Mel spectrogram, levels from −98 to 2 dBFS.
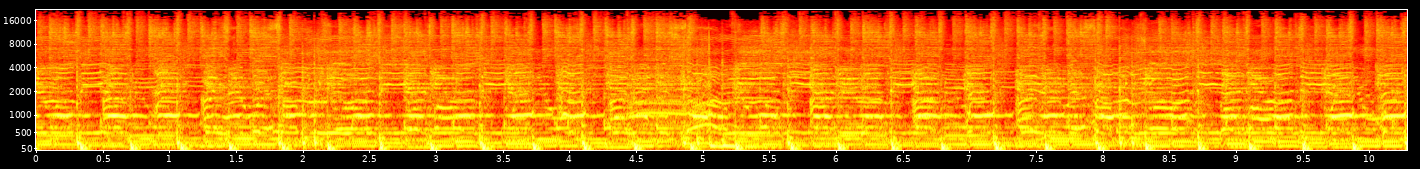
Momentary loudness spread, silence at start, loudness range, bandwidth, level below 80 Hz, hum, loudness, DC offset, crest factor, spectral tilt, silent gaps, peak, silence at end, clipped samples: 1 LU; 0 s; 0 LU; over 20 kHz; -22 dBFS; none; -13 LUFS; under 0.1%; 14 dB; -4 dB/octave; none; 0 dBFS; 0 s; under 0.1%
